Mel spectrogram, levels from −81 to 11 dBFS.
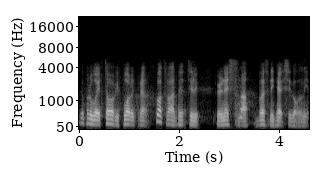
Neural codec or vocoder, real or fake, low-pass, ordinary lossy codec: codec, 16 kHz in and 24 kHz out, 0.4 kbps, LongCat-Audio-Codec, four codebook decoder; fake; 5.4 kHz; Opus, 24 kbps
